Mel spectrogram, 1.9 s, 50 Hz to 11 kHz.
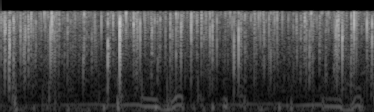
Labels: {"label": "biophony, cascading saw", "recorder": "SoundTrap 600 or HydroMoth"}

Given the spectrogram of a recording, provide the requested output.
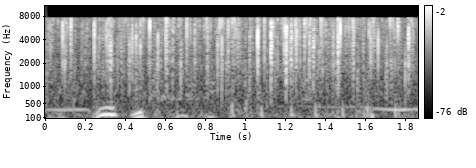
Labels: {"label": "biophony, cascading saw", "recorder": "SoundTrap 600 or HydroMoth"}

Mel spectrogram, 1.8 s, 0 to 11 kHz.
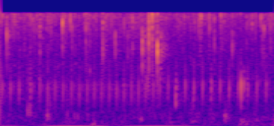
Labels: {"label": "biophony, rattle", "recorder": "SoundTrap 500"}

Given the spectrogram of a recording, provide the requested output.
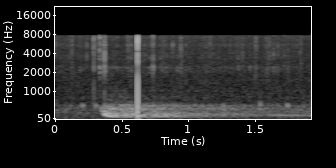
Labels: {"label": "anthrophony, bomb", "recorder": "HydroMoth"}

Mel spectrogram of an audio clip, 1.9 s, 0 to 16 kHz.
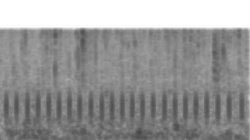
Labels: {"label": "biophony, rattle", "recorder": "SoundTrap 500"}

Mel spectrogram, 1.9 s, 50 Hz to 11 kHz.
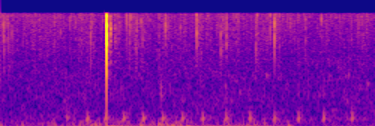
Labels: {"label": "biophony, pulse", "recorder": "SoundTrap 500"}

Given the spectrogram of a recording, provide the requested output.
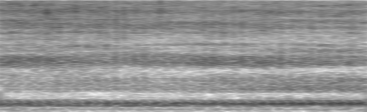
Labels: {"label": "anthrophony, boat engine", "recorder": "HydroMoth"}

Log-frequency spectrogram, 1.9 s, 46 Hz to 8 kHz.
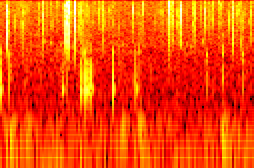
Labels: {"label": "biophony, knock croak", "recorder": "SoundTrap 300"}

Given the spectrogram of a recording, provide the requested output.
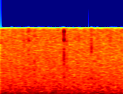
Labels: {"label": "ambient", "recorder": "HydroMoth"}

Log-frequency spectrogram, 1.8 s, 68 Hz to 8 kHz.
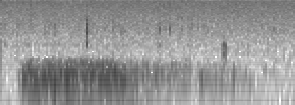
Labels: {"label": "biophony, growl", "recorder": "SoundTrap 600 or HydroMoth"}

